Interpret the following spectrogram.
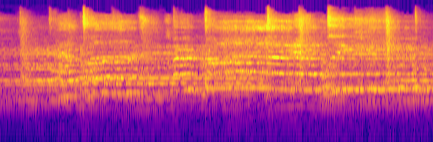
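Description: A few voices singing a gospel hymn through a PA with keyboard accompaniment, over a light ticking beat about twice a second.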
